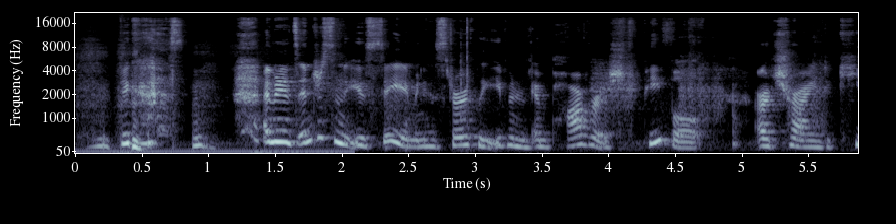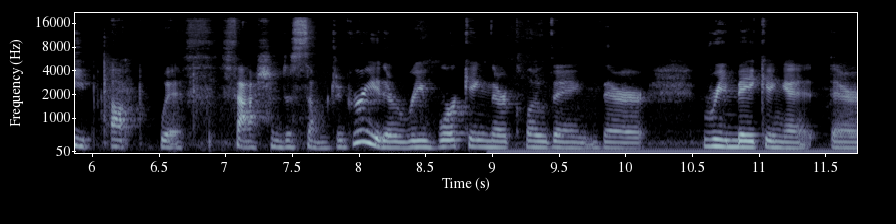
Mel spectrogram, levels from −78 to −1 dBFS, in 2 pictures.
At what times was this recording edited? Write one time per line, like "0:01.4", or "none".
0:03.4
